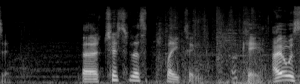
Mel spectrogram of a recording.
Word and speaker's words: chitinous: Chitinous plating. Okay, I always said Chitinous, so there we go. It could be chitinous. It very much depends on the locale there, but I pronounce it chitinous.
